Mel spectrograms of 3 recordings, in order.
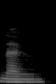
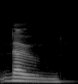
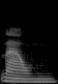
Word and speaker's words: known: To know, knew, have known. So known, April, not noun. Known. Known. That's much Known.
